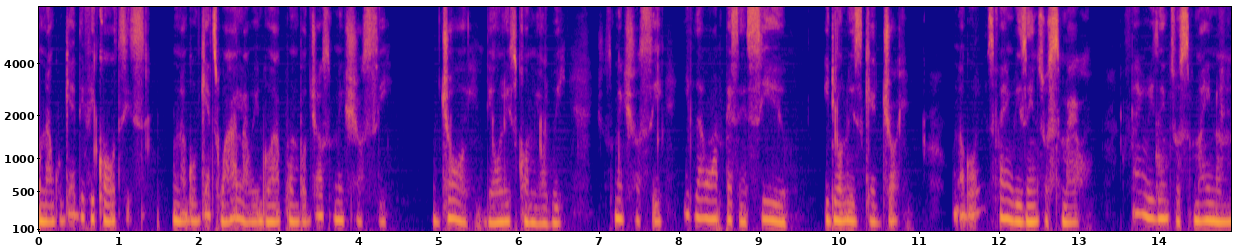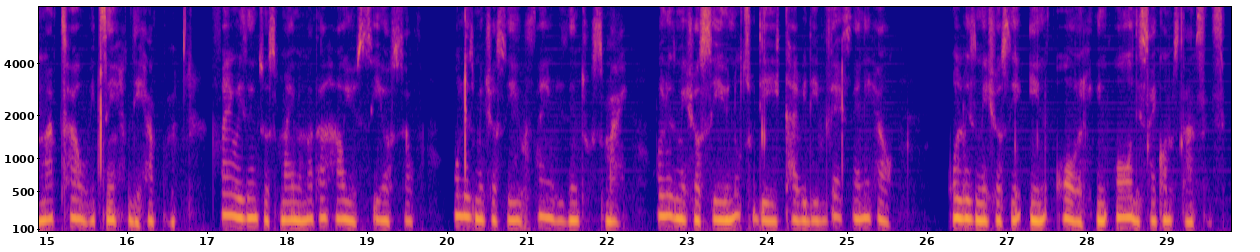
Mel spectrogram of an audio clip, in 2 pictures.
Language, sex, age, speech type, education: Nigerian Pidgin, female, 15-29, spontaneous, tertiary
